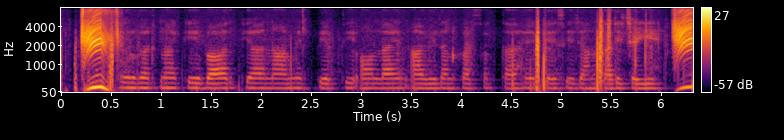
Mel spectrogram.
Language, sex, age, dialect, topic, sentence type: Hindi, female, 36-40, Garhwali, banking, question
